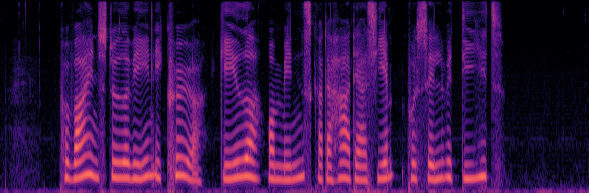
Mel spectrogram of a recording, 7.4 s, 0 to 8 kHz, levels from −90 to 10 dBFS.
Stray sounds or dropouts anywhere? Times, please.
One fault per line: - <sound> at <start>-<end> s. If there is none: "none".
none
